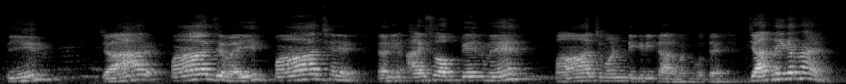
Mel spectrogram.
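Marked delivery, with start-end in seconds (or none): 1.0-3.7 slow, loud stress on पांच; slow emphatic पांच; drawn-out count. Shown as a demonstration. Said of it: "counting to the answer". 7.5-8.4 louder and higher, याद नहीं करना है; teacher stopping a bad habit; raised emphatic warning; insistent. Real, not acted. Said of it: "teacher insisting on concepts".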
